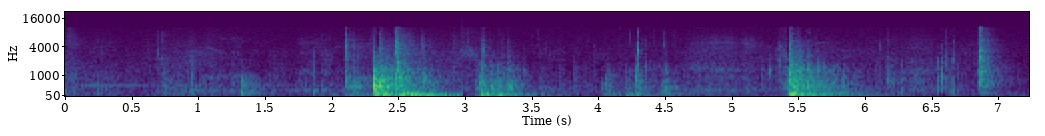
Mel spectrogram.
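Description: Door shutting with a heavy thud about two seconds in, then a second heavy thud about three seconds later, with lighter knocks and clicks between.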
